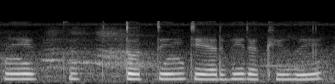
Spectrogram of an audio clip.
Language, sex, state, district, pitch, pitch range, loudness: Hindi, female, Uttar Pradesh, Shamli, 245 Hz, 235-255 Hz, -17 LUFS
